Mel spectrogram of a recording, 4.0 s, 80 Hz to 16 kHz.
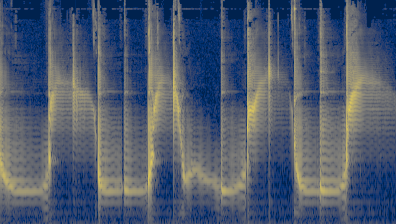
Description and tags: Vargan F2 Sequence 01
decided to test my mic to record high frequencies)) Note that even with a decrease in the loop on the octave (-12). Harmonic signal will sound up to 20 kHz.
Tune: F2, +25 cent
Record gear: ECM 8000, PrismSound Lyra
jaw, sequence, vargan, harp, khomus, lips, jews-harp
